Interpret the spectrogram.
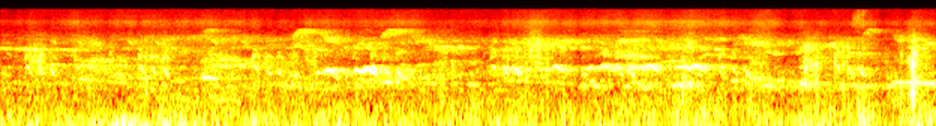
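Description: Several birds chirping and calling at once, many short high notes overlapping, with a brief knock near the end.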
